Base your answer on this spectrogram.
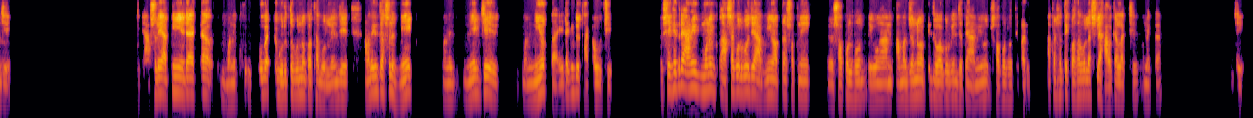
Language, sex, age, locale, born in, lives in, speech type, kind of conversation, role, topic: Bengali, male, 20-24, bn-BD, Bangladesh, Bangladesh, conversation, unstructured, none, আপনার স্বপ্ন পূরণের পথে সবচেয়ে বড় চ্যালেঞ্জটি কী?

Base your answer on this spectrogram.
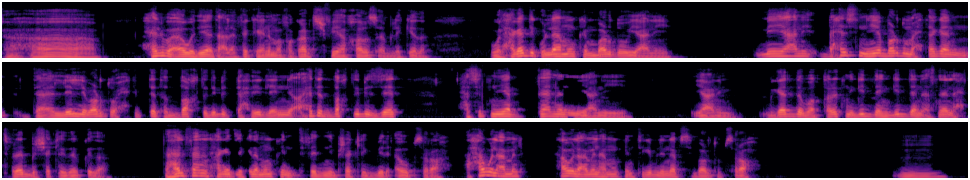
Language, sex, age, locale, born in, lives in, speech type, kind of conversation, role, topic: Arabic, male, 40-44, ar-EG, Egypt, Portugal, conversation, advice, user, إزاي أتحكّم في الضغط والقلق وأنا في احتفالات مع الناس؟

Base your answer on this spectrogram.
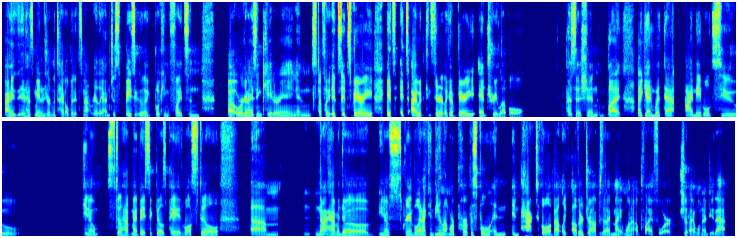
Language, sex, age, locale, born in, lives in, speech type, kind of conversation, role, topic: English, male, 30-34, en-US, United States, United States, conversation, podcast, guest, What lessons can we learn from experiencing setbacks in life?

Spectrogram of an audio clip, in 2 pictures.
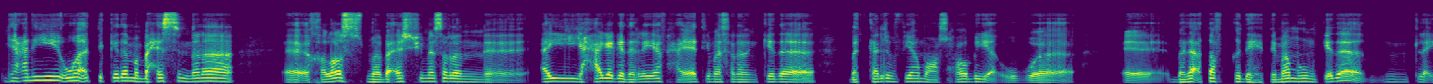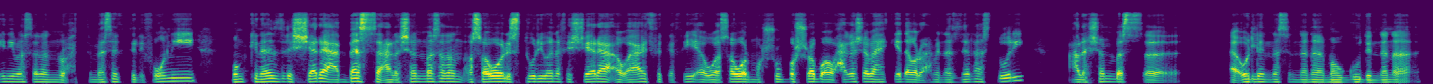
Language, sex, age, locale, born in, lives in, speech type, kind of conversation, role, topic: Arabic, male, 20-24, ar-EG, Egypt, Egypt, conversation, advice, user, إزاي بتتظاهر إنك مبسوط على السوشيال ميديا رغم إنك من جواك حاسس بالعكس؟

